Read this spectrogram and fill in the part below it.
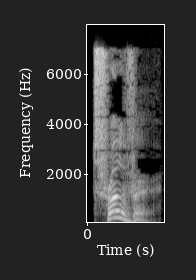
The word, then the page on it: trover: British English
